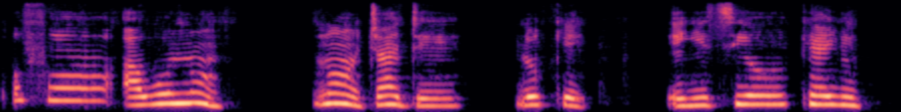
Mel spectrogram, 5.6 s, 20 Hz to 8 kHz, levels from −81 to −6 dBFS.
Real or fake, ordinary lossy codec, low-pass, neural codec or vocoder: real; none; 7.2 kHz; none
